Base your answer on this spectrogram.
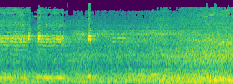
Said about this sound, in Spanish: Es el tráfico constante en una ciudad como Barcelona y que es la principal fuente de ruido durante el día.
